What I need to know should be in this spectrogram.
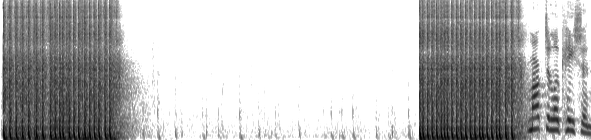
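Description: A rapid burst of automatic gunfire rattles close by.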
